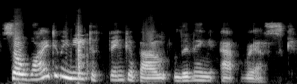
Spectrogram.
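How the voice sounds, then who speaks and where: A woman's voice: mid-range voice, big pitch swings, moderate pace, dull audio, background noise. A middle-aged woman presenting a professional webinar in a conversational, reflective way, putting questions to her audience. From Canada.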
